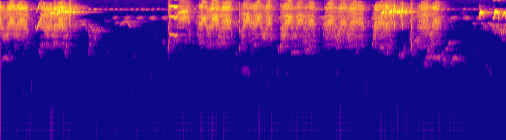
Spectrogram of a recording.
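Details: Blue-crowned hanging parrot recorded during a bird-luring session: bursts of shrill, very high chirps, some with a thin whistled tone, in dense clusters around one second and again from two to five and a half seconds, separated by brief pauses.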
